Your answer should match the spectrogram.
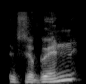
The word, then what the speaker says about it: Zubrin: Robert Zubrin. And let me know if I'm mispronouncing your name, Robert.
